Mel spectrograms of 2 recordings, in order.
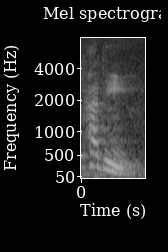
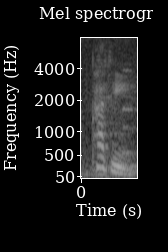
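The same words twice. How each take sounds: First: Soft Irish wife calling Paddy; Irish accent. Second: Softer Irish wife calling again; Irish accent. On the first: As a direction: call him gently in an Irish lilt. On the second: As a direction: call his name once more, softly, in an Irish lilt. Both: Retold or imitated. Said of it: "How about that accent?".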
